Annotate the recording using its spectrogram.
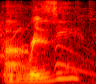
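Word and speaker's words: Wrizzy: How do you say that with the W and an R right there? It's like wrong. So like Rizzy. Yeah, Rizzy.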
